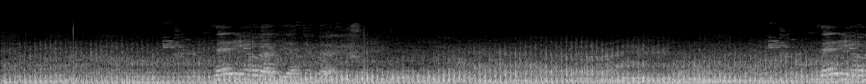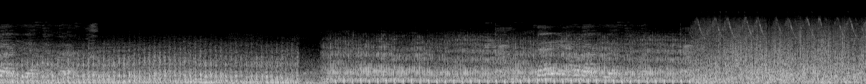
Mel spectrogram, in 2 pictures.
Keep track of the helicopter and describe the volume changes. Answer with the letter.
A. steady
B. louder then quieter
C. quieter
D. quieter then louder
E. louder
A.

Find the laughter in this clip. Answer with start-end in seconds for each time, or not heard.
1.6-3.6, 7.7-9.7, 13.5-15.2.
